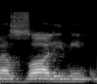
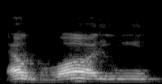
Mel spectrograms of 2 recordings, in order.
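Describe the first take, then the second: First: The word begins with a plain z sound. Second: The word begins with an emphatic dh sound. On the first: The speaker calls it wrong. "This is incorrect" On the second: The speaker calls it right. "It should be recited as"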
